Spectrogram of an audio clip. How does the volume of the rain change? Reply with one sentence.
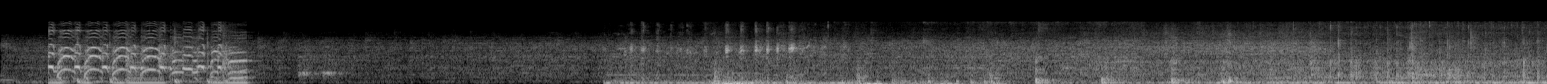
The volume of the rain goes up.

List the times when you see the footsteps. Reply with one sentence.
The footsteps can be heard from 7.0 to 15.4 s.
